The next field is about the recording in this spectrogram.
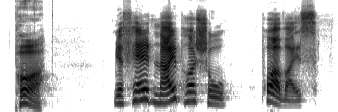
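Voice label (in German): "poar", Wittlicher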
